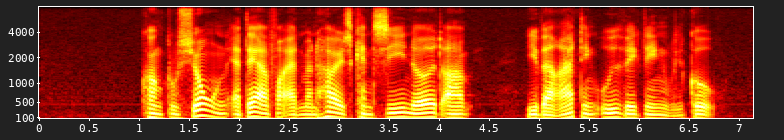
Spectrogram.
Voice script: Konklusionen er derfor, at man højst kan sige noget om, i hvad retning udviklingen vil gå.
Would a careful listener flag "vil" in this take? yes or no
no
